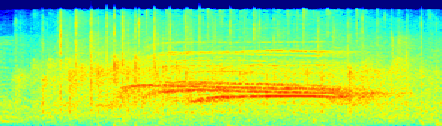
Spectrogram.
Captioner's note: audience clapping; audience cheering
